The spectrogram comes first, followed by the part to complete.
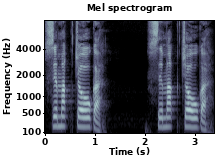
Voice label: "sem akcvokv", Muscogee

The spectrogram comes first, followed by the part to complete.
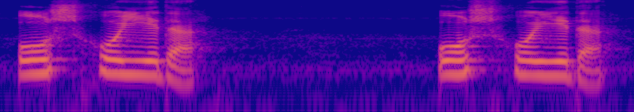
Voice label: "oshoyetv", Muscogee

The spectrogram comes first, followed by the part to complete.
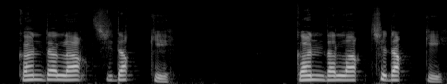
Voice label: "kvntvlak cetakke", Muscogee

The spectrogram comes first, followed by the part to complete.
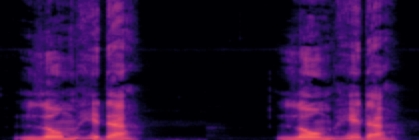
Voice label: "lomhetv", Muscogee

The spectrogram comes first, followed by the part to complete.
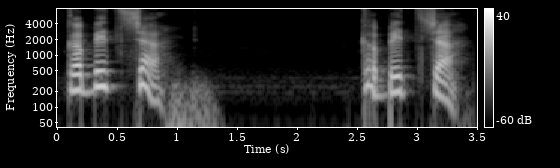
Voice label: "kvpeccv", Muscogee; Mvskoke Words with Repeated Consonants; Onvkv Ohhvyayices

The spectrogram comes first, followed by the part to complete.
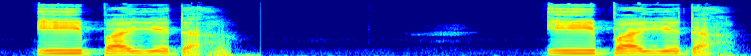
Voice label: "epvyetv", Muscogee

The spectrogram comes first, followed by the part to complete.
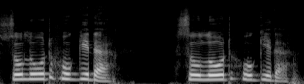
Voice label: "solothoketv", Muscogee

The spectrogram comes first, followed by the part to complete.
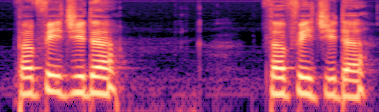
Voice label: "rvfecetv", Muscogee

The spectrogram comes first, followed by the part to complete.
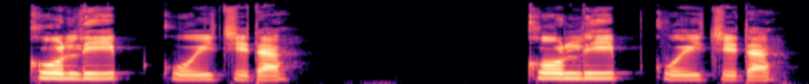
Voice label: "kolepkuecetv", Muscogee

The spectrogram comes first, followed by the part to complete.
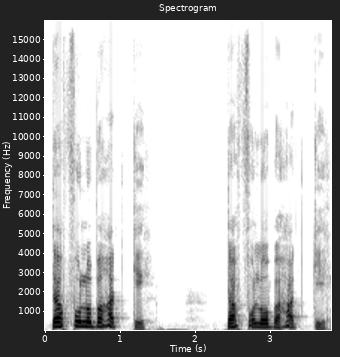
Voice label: "tvffolopv hvtke", Muscogee; Mvskoke Words with Repeated Consonants; Onvkv Ohhvyayices

